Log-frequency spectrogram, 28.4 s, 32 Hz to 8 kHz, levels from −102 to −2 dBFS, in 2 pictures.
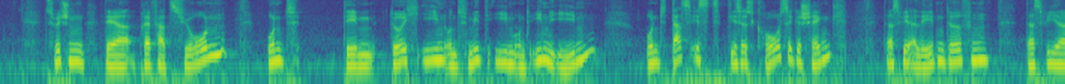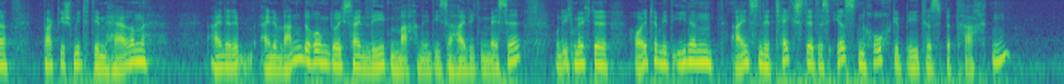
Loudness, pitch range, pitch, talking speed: -23 LUFS, 105-150 Hz, 120 Hz, 110 wpm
